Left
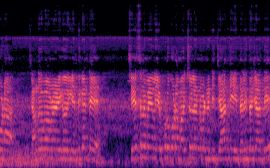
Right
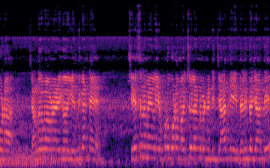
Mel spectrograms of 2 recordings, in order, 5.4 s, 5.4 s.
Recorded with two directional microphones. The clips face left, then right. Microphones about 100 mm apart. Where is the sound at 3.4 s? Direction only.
5° right (ahead or behind).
